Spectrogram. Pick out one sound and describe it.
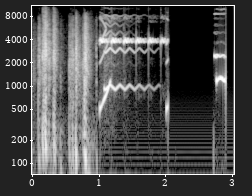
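An electronic chime warbles and rings briefly.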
